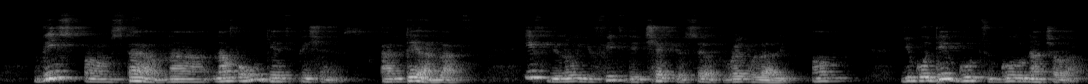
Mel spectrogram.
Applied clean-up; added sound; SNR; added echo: none; none; none; reverberation time 0.7 s.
